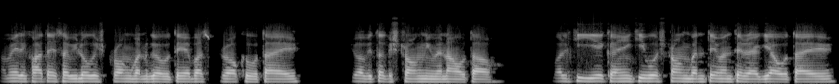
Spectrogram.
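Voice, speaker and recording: A man's voice: mid-range voice, completely flat delivery, fairly quick, smooth, no room sound, muffled recording. A man casually retelling a manga chapter as a recap narrator. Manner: reads character lines in the same plain voice.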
